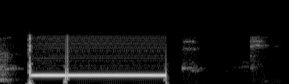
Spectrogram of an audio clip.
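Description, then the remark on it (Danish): A steady, loud telephone dial tone hums for about a second and a half as a call is placed to someone in Nakskov, punctuated by a couple of sharp clicks, then cuts off, followed by two brief, faint electronic blips. “Det er en telefon, der ringer op.”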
